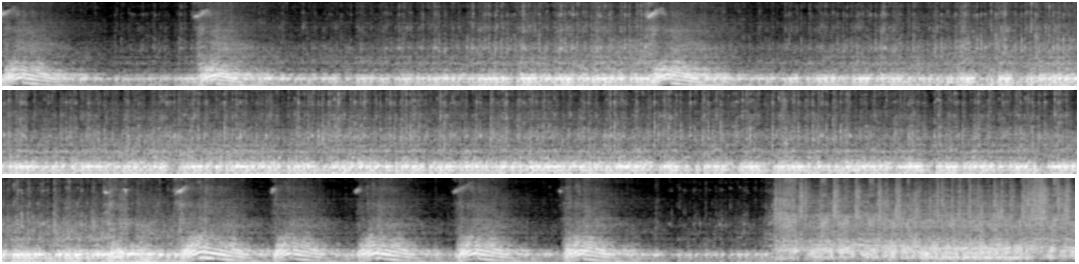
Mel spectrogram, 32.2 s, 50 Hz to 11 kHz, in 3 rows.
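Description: Kawasaki Z1A 900's air-cooled inline-four engine running just after starting, its throttle blipped: the revs rise and fall back a few times early on, settle into a steady idle, then about six quick blips come in a row in the last several seconds.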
